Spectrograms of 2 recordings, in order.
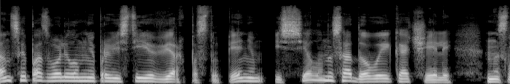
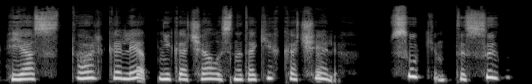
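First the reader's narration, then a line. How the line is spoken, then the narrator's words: Sobbing. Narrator (Russian): всхлипнула она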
